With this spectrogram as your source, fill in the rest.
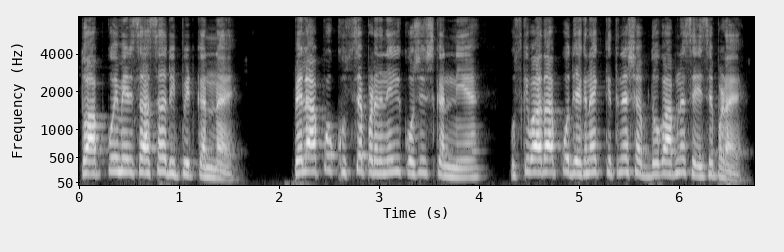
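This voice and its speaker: High-voiced man drilling reading words. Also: fast talker, fairly bright tone. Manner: patient, repetitive drilling, sounding out each word and asking how to read it; addresses viewers as friends, casual classroom tone. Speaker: Hindi reading teacher. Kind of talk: online reading lesson, word drills.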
